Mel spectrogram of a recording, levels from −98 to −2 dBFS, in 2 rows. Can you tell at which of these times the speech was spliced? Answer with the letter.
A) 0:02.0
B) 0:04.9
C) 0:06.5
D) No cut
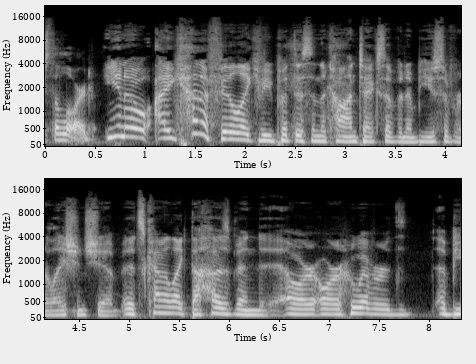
D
